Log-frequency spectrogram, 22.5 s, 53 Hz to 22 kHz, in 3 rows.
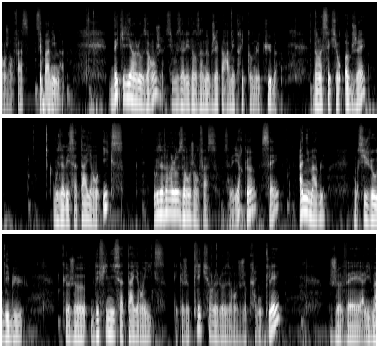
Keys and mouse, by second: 1.7 click, 4.4 click, 6.1 click, 8.1-10.2 drag, 13.2-15.0 drag, 16.1-17.9 drag, 19.1 click, 20.9-22.4 drag.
